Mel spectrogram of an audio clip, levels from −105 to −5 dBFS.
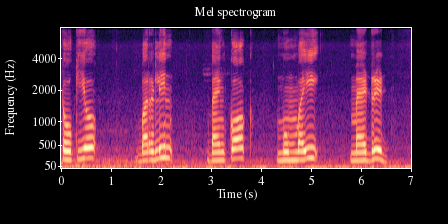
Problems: none marked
